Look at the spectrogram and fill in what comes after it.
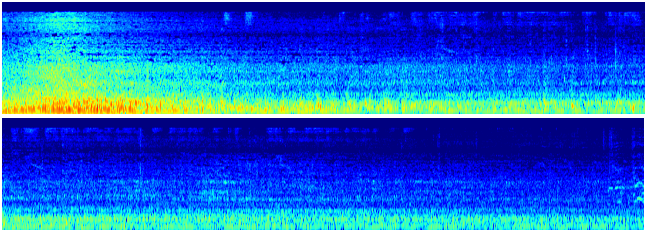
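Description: Diesel-hauled State Railway of Thailand passenger train passing close, its wheels rumbling on the rails, then moving away down the line. The sound fades steadily as it recedes.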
